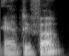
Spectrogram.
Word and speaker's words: Antifa: an entire book on antifa whereas as you pronounce it probably more accurately antifo you have a is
